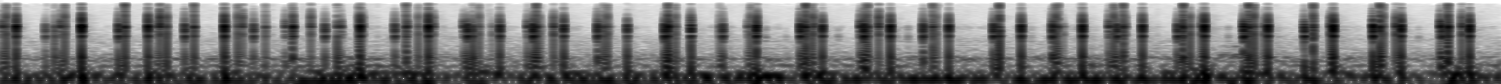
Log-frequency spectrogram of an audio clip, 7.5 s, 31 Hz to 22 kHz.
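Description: Long purple nails tap and scratch the two silver metal mic capsules on a plastic-bodied Tascam DR-05 handheld recorder. The result is a rapid, uneven stream of dry, bright clicks and scratchy crackles centered around 2.7 kHz, with almost no low end and no ring after each tap.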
